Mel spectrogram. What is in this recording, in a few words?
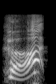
Vox Attack kr; heroes; Isolet; kingsraid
